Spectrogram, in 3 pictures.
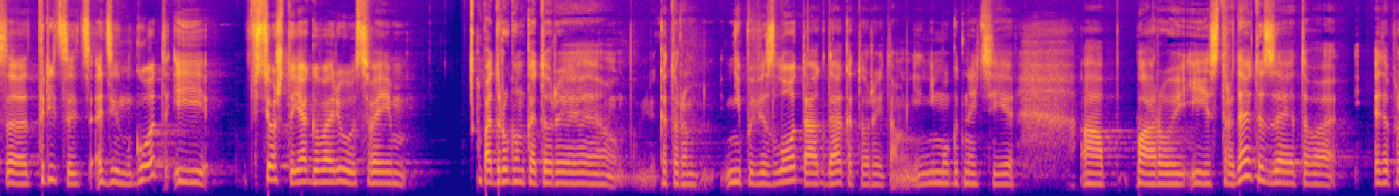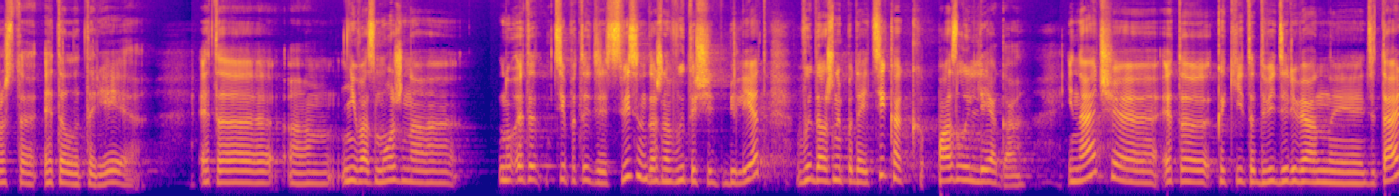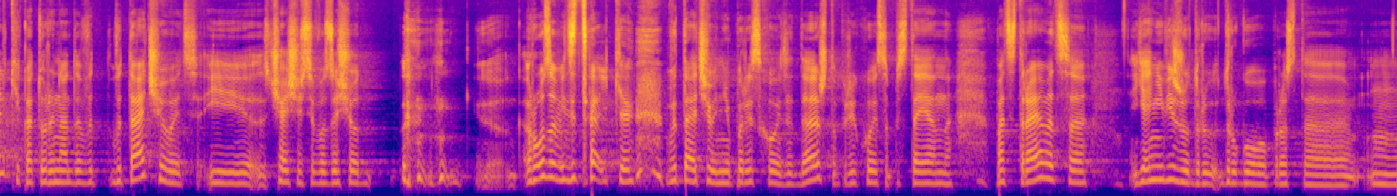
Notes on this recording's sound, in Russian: Этот лайв записан в Казани, в Центре современной культуры «Смена». Мы сделали большую ошибку — не поставили микрофон в зал.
